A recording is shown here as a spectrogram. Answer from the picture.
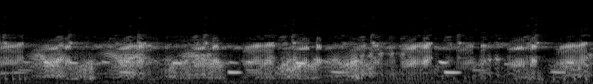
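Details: Chorus of croaking frogs: raspy pulsed croaks repeating about twice a second, with short clear low tonal notes slipping between them, continuous and uninterrupted.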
